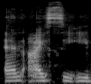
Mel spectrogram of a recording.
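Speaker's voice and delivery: N I C E spelt letter by letter; spelling out. Shown as a demonstration. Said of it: "is gonna be".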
